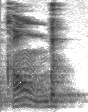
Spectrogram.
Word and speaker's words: comb: Comb. No. Comb. The B is silent.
